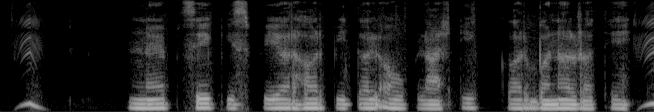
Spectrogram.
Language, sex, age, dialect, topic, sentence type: Chhattisgarhi, male, 25-30, Northern/Bhandar, agriculture, statement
